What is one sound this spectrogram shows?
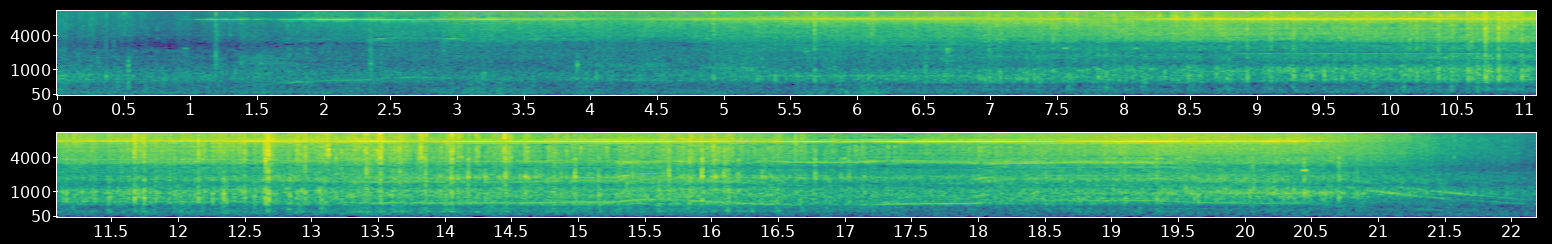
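A model plane's electric motor whines steadily and grows louder as it taxis closer.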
